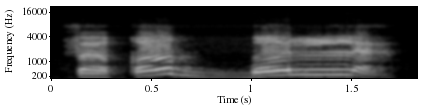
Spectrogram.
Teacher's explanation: Cara membacanya suara dalnya itu dimasukkan ke dalam suara dod. Jadi faq langsung masuk ke makhrajnya d faqaddolla seperti itu. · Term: idgham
